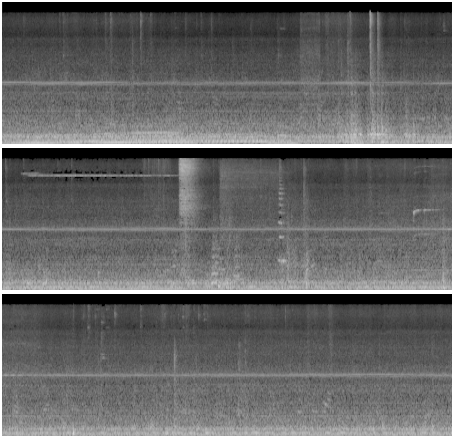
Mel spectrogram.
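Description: A bus engine rumbles and hums steadily while driving.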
